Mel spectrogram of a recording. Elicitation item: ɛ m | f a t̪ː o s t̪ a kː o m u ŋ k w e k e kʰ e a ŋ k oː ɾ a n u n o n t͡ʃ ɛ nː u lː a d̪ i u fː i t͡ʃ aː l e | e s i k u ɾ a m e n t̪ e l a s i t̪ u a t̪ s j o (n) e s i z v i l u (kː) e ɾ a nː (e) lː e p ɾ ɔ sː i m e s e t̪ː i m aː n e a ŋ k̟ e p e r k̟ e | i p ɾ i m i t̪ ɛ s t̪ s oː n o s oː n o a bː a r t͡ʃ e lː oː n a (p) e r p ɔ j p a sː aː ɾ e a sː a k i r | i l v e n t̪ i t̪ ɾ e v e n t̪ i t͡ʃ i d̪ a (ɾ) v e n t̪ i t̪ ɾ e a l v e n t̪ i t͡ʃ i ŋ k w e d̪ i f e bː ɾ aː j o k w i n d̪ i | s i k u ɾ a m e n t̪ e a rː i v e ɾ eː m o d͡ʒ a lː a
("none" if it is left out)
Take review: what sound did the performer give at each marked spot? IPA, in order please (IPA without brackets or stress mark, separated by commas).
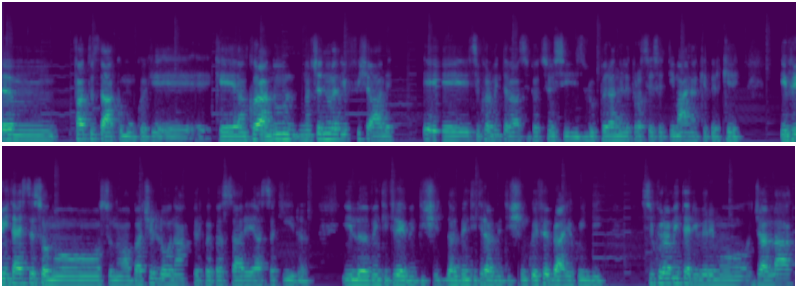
n, pː, e, p, l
